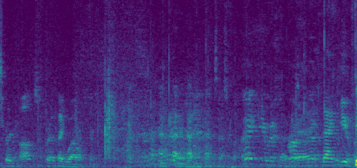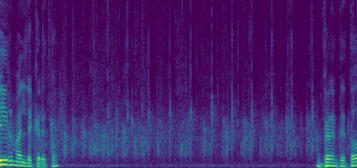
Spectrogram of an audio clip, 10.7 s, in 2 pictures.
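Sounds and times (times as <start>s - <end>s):
speech: 0.0s - 6.5s, 10.1s - 10.7s
laughter: 1.8s - 4.8s
people applauding: 4.4s - 10.7s.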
